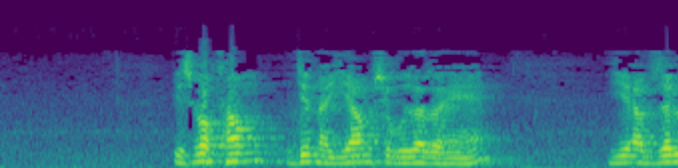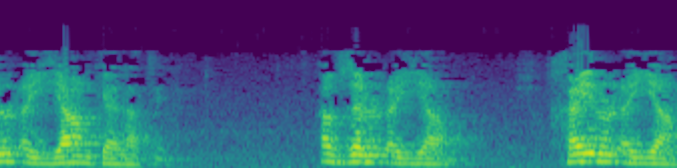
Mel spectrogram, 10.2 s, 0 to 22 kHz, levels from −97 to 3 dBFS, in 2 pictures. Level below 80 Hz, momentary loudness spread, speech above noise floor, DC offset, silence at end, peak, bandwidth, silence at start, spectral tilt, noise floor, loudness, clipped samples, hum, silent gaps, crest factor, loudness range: -50 dBFS; 13 LU; 33 dB; under 0.1%; 0 s; 0 dBFS; 7.8 kHz; 1.3 s; -7 dB/octave; -47 dBFS; -15 LUFS; under 0.1%; none; none; 16 dB; 3 LU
